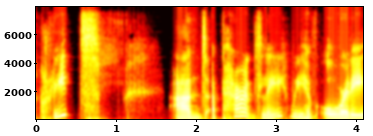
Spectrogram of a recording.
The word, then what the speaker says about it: Crait: And it's spelt C-R-A-I-T, so like that rather than like the Greek island.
